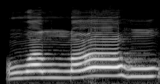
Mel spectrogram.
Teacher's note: آگے واللہ، واو لام زبر ول، لام کھڑا زبر لا، ہا پیش ہو. لفظ اللہ کا لام موٹا کیونکہ واو کے اوپر زبر ہے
